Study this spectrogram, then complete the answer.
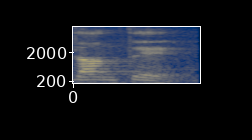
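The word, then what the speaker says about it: Dante: है दांते हैज़ इट, इसकी प्रोनाउंसिएशन है दांते, ये इटालियन पोइट था तो उसकी पोइट्री में भी मौजूद है।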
